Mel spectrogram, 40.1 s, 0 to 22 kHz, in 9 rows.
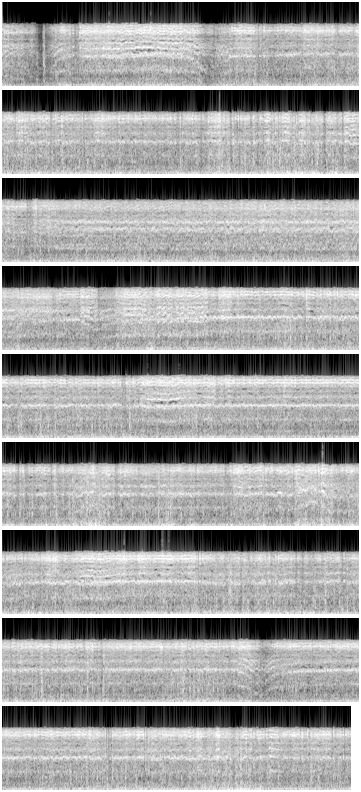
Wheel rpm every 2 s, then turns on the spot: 80, 170, 230, 230, 210, 190, 190, 180, 230, 230, 230, 230, 230, 230, 230, 230, 230, 180, 230, 230.
none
